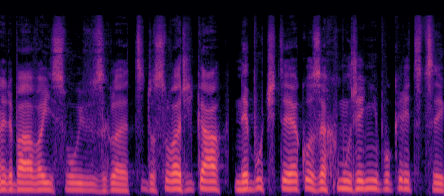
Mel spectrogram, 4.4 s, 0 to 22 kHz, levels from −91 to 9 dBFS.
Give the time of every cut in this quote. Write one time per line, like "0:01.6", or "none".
0:02.3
